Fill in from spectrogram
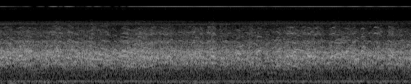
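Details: Several thousand greater white-fronted geese arriving at Kabukuri-numa marsh, Japan, on October 3, 2011, calling at once: a steady, dense roar of overlapping yelping honks with no single voice standing out.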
